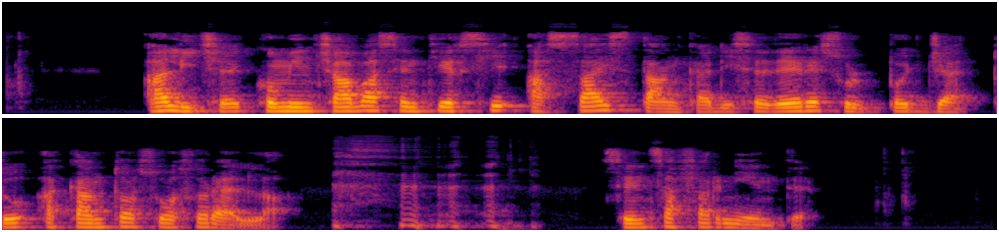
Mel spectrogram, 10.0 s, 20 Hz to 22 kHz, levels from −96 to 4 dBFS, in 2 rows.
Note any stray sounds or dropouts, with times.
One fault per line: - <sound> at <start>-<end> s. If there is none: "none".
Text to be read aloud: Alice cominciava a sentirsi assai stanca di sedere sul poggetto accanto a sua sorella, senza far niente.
- laugh at 6.6-7.7 s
